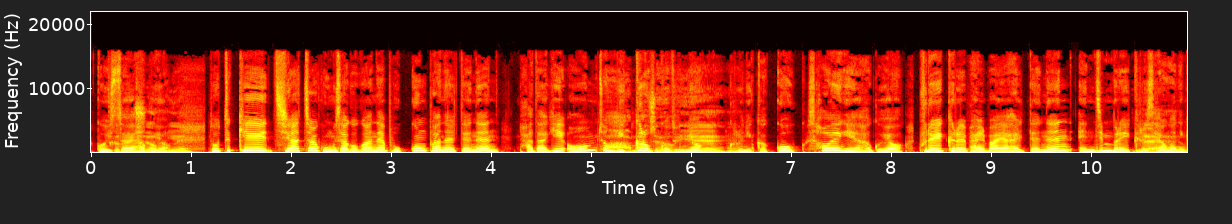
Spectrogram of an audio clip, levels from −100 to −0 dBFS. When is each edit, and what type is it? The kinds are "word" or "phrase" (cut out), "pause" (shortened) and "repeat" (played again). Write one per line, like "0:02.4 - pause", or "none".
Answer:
0:01.1 - pause
0:03.6 - word
0:08.2 - pause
